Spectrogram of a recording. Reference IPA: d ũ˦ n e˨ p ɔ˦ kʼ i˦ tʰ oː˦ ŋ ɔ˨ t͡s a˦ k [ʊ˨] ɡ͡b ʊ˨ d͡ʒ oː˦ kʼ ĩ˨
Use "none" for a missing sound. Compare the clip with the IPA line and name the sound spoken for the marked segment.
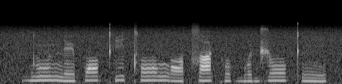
ʊ˨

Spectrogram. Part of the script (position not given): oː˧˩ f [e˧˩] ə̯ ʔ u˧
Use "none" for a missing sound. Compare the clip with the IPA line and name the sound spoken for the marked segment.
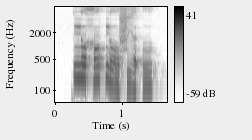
i˧˩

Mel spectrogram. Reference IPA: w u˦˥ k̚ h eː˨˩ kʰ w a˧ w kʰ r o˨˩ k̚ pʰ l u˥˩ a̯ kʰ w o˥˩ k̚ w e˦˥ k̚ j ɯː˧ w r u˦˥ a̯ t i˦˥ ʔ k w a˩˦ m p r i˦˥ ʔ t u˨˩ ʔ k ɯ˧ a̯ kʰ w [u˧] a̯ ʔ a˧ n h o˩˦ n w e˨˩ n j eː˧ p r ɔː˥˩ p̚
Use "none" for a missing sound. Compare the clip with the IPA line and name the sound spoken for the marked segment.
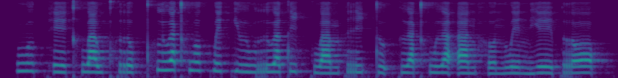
ɯ˧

